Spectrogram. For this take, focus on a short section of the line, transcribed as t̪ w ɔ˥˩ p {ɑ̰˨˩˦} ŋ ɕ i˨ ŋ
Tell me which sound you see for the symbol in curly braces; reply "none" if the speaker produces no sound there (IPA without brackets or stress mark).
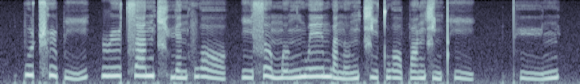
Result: ɑ˥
